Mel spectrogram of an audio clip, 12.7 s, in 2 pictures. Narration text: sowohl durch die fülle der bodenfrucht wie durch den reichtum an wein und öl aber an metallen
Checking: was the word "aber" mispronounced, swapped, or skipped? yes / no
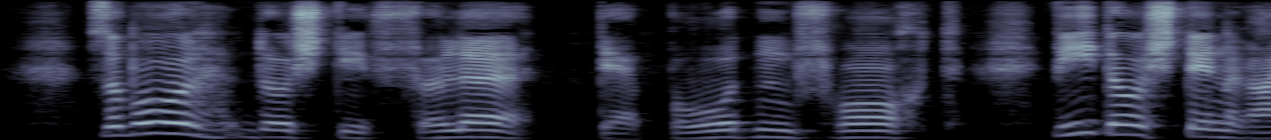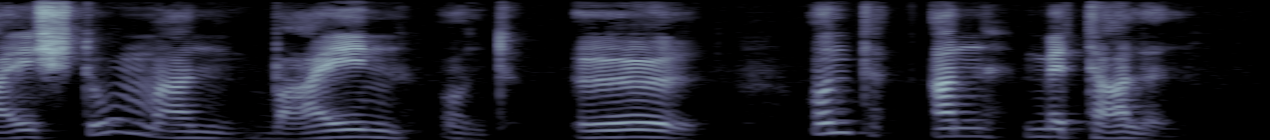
yes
